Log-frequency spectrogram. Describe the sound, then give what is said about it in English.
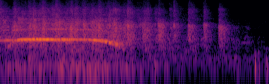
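An audience applauds to welcome the senior pastor to the stage, a dense, sustained wash of clapping that gradually thins into scattered individual claps before fading out. A steady held tone sounds over the early part. “Let's applaud some maturity and give honor to the face of this old man as we welcome our senior pastor,”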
